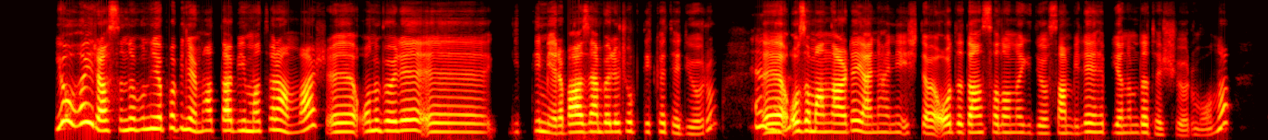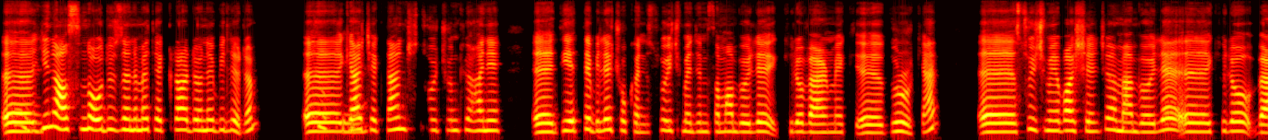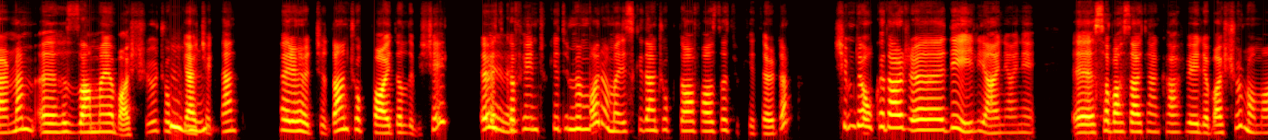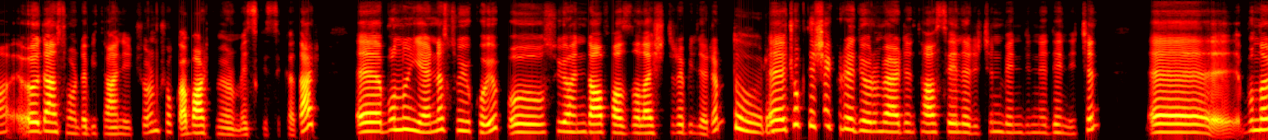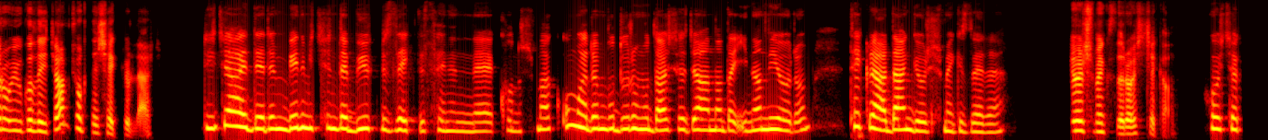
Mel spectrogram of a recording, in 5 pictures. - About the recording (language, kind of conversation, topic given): Turkish, advice, Vücudumun açlık ve tokluk sinyallerini nasıl daha doğru tanıyabilirim?
- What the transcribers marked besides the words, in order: other background noise; other noise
